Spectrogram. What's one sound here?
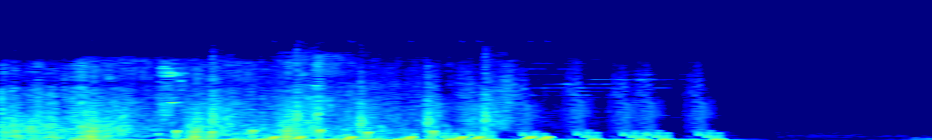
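Game candies pop and chime in quick bursts.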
